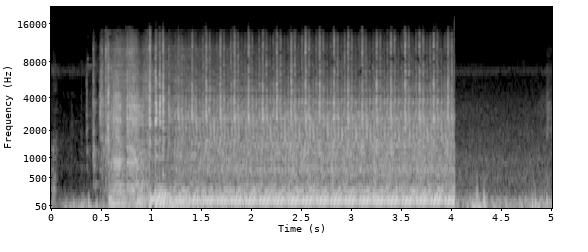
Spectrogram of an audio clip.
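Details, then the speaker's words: Junkyard Kubota diesel on roller/compactor build, before muffler fitted: harsh loud clatter with sharp rapid exhaust pulses and deep boom, engine running with no muffler. "A lot of times you guys can't tell the difference between before and after, you know, how loud the sound really is on camera. It makes it tough. So I'm going to play it right now before the muffler."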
